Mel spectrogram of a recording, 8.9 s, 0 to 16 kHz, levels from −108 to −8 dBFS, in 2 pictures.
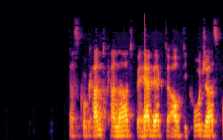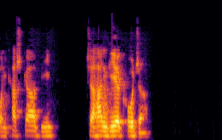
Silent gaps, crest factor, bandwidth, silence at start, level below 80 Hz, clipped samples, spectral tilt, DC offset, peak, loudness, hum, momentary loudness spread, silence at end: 5.68-6.09 s; 20 dB; 8 kHz; 1.4 s; -62 dBFS; under 0.1%; -6.5 dB/octave; under 0.1%; -2 dBFS; -20 LUFS; none; 15 LU; 1.5 s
